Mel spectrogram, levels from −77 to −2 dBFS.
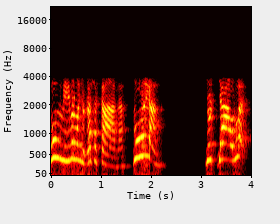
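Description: Throughout, the speech carries heavy G.723.1 codec damage: nothing passes above 3.8 kHz, and slow 30 ms frame updates leave it muffled and hoarse, with smeared consonants, fitting a roughly 6 kbit/s stream.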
